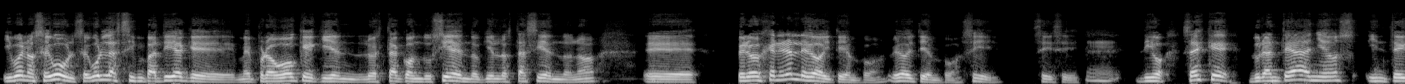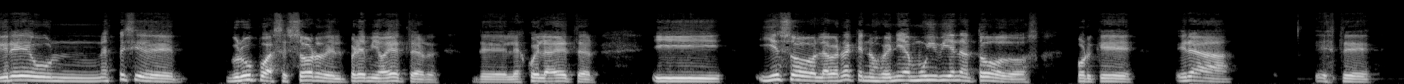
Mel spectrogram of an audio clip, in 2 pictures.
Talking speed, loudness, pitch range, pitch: 135 wpm, -14 LUFS, 130-185 Hz, 150 Hz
